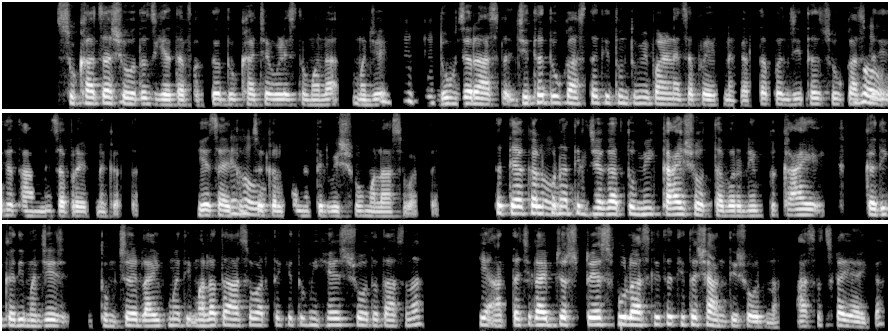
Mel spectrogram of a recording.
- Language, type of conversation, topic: Marathi, podcast, तुम्हाला कल्पनातीत जगात निघून जायचं वाटतं का?
- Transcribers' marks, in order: other background noise; in English: "स्ट्रेसफुल"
